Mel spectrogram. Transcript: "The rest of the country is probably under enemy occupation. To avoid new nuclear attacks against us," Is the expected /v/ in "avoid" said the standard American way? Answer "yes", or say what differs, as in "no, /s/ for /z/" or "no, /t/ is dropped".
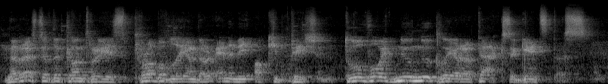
yes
